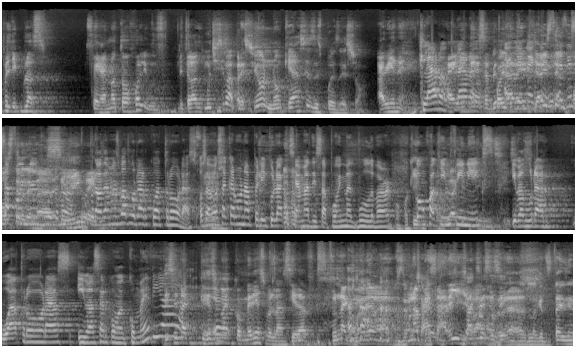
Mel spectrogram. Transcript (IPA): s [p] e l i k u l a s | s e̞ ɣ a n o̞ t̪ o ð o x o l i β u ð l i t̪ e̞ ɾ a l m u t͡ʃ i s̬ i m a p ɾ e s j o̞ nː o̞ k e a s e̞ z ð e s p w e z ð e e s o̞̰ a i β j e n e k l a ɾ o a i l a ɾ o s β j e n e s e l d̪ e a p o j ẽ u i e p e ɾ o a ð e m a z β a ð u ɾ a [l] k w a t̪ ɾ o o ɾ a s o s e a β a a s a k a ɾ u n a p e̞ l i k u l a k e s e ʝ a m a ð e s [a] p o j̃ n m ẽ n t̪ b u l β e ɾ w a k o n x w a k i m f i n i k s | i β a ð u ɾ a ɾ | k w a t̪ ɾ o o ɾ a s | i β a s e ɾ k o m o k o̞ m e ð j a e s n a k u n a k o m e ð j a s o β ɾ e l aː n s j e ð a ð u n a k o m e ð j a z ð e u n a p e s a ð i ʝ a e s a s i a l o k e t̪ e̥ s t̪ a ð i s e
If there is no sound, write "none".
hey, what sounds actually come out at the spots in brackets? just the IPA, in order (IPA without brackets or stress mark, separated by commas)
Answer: p, ɾ, a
